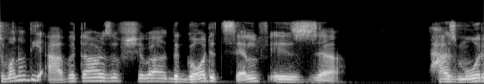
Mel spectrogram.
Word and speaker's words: Shiva: Yes, Shiva. Isn't that the statue that's in front of CERN? Yes, it is. The particle collider? Oh my gosh. Mhm. Yes. Interesting. So it's one of the avatars of Shiva.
